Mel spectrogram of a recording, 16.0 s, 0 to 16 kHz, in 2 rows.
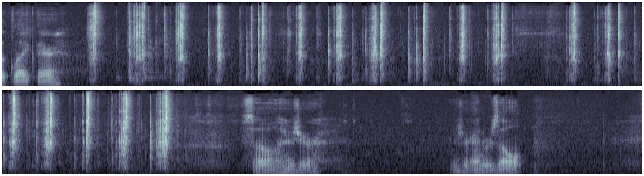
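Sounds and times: knife shaving wood: 1.1s - 10.2s.

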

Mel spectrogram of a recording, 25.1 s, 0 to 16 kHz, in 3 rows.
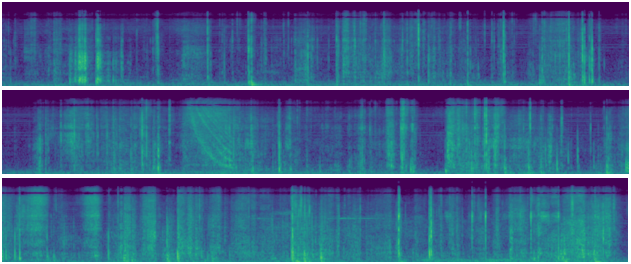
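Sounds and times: falling whine: 10.8s - 11.9s, 19.8s - 25.0s.

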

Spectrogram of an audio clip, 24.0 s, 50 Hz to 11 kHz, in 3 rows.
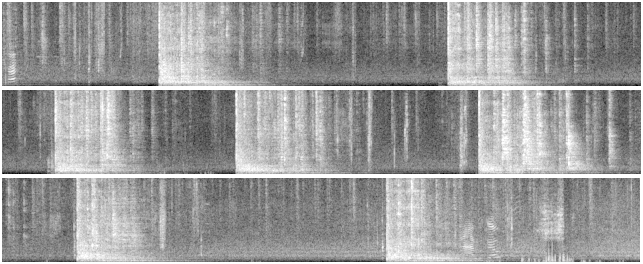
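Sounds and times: sledgehammer clanging on metal: 2.0s - 3.9s, 5.5s - 7.7s, 8.6s - 10.2s, 10.9s - 18.6s, 20.7s - 22.3s.

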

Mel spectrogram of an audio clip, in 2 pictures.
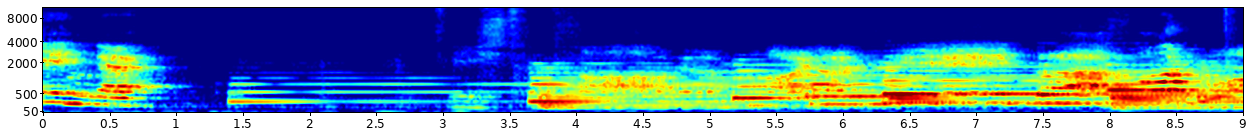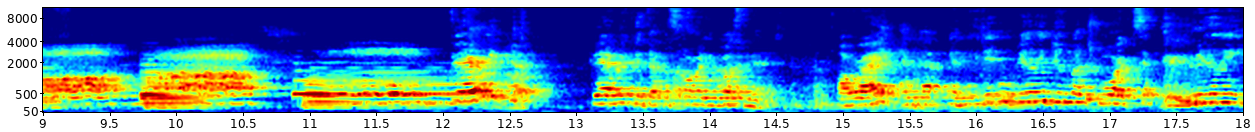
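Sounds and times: operatic singing: 3.6s - 12.5s.

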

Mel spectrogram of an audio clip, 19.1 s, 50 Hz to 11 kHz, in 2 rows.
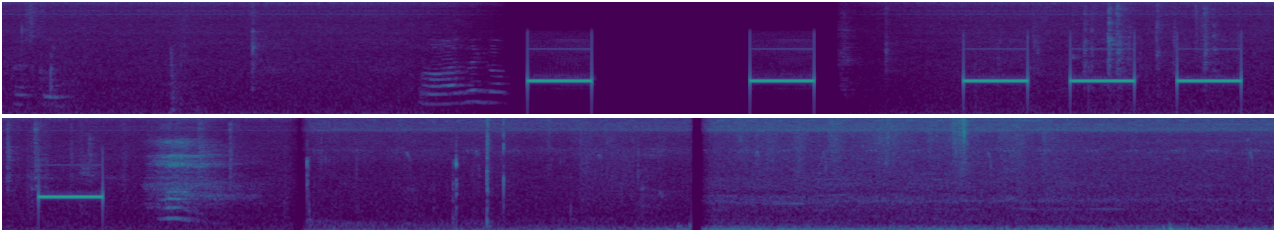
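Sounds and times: electronic beeps: 7.2s - 10.3s
low outdoor rumble: 11.8s - 19.0s.

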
